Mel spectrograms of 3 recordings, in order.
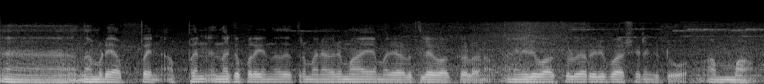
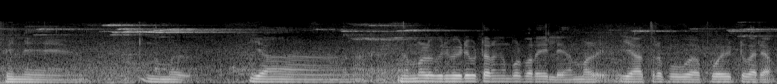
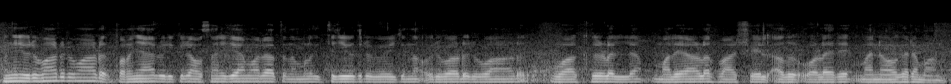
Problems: constant background noise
